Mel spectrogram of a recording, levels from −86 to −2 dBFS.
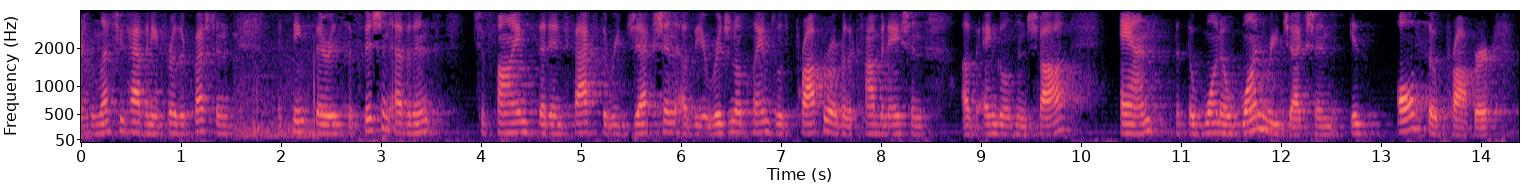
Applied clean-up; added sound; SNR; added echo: none; Purr; 10 dB; none.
